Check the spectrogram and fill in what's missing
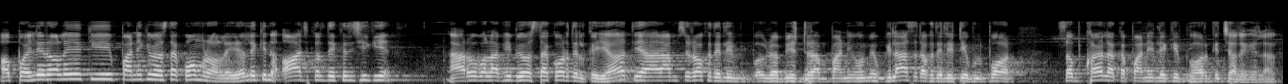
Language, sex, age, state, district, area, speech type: Maithili, male, 30-45, Bihar, Sitamarhi, urban, spontaneous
